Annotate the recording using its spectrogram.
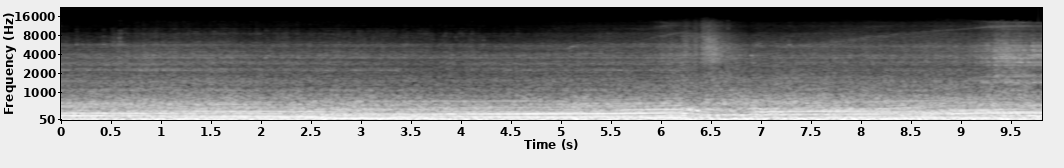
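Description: A car engine hums and revs up and down, heard from inside the car.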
